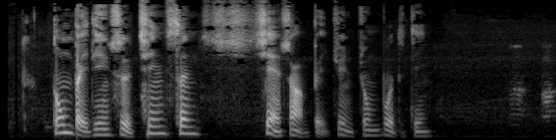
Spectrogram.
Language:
Chinese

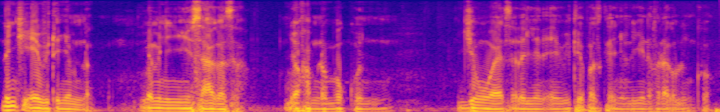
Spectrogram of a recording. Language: Wolof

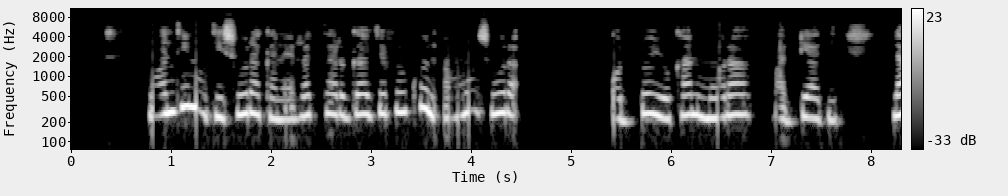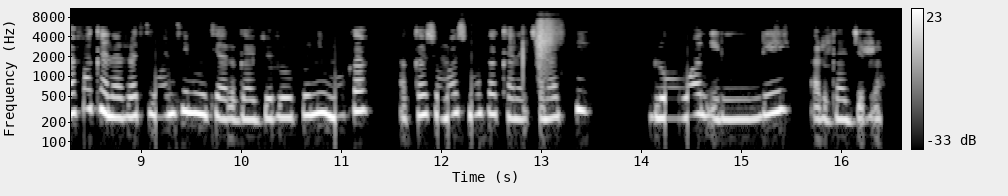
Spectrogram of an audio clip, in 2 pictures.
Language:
Oromo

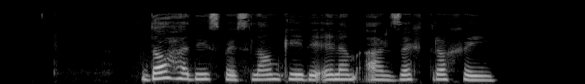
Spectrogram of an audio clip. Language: Pashto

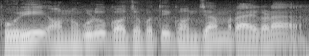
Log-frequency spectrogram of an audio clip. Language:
Odia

